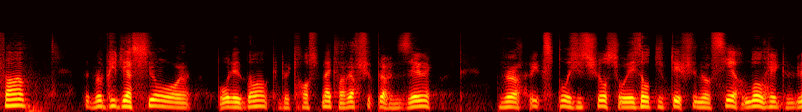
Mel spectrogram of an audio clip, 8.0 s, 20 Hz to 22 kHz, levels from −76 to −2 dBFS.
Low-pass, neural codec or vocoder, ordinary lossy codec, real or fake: none; codec, 16 kHz, 0.5 kbps, FreqCodec, larger model; none; fake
